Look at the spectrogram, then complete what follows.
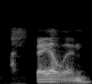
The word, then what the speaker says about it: Phelan: We have to start over because I need to tell you how to properly pronounce it. Well, say how you say your fucking last name. Phelan, like a test.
